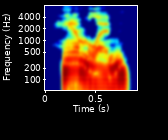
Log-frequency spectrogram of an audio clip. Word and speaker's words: Hamline: University, whatever it is, but I know it's pronounced Hamline, which is where a professor was fired after showing an image of Muhammad painted by a Muslim in medieval times.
